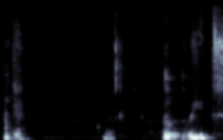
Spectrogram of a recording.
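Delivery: normal talking voice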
